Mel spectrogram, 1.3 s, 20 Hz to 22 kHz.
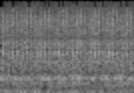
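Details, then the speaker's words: Chevrolet Zafira 2.0 after replacing the water pump, which caused a loud engine-bay noise, new silent pump and additive coolant: short steady smooth whir, no knocking or squeal; normal quiet idle. "o pessoal tá aí mais uma dica pra vocês barulho regular a safira ouviu um barulho regular procuro reparador de confiança"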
